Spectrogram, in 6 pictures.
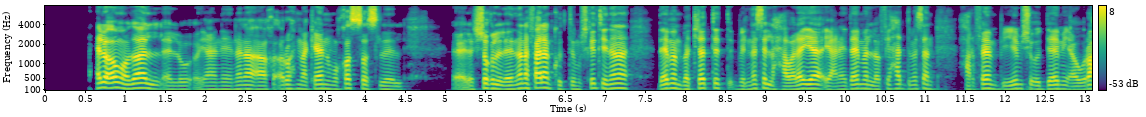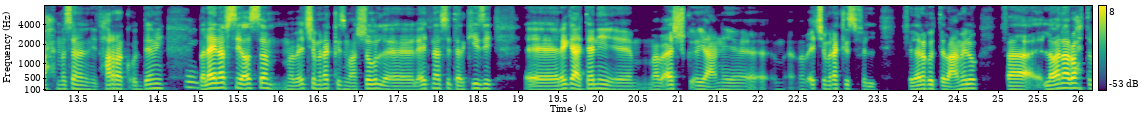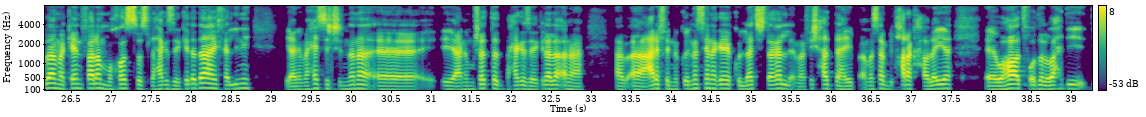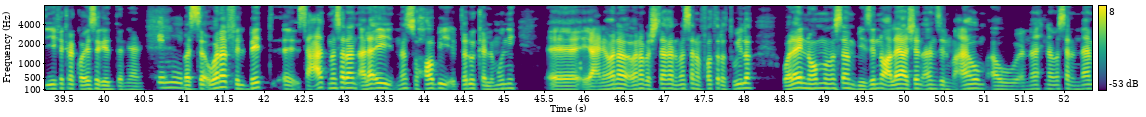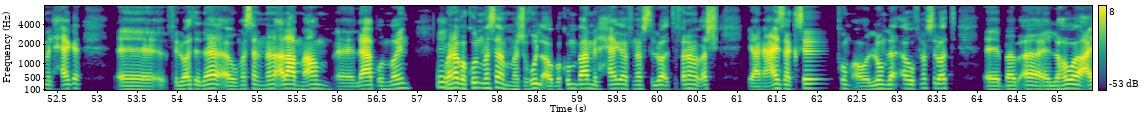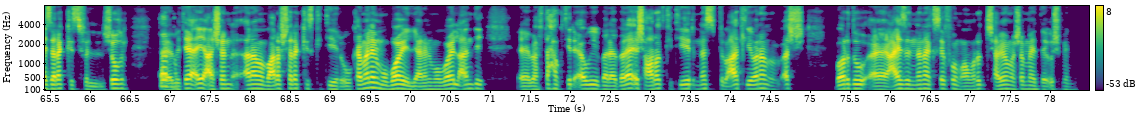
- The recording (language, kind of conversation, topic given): Arabic, advice, إزاي أتعامل مع الانقطاعات والتشتيت وأنا مركز في الشغل؟
- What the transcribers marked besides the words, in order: tapping; unintelligible speech; in English: "online"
